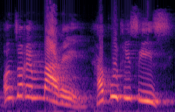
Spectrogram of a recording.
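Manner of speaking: high, loud, fast mock exasperation; exasperated protest. Daughter protesting to the men about her dad, high exasperated squeal. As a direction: squeal it like a flustered girl who won't understand. Protesting to dead dad's messengers.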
